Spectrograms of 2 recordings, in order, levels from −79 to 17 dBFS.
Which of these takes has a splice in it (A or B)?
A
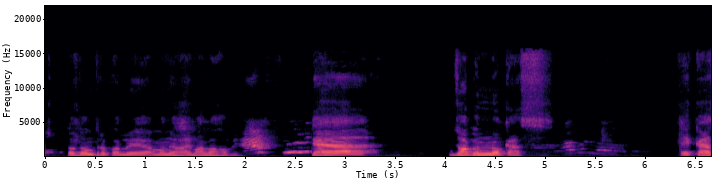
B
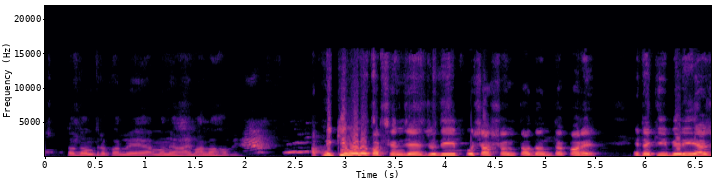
A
